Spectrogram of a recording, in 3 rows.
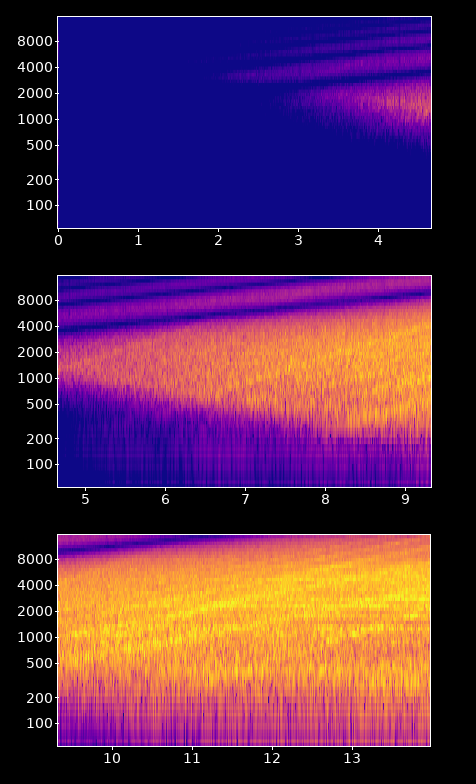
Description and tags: Riser Cymbal 03
Riser made with Massive in Reaper. Eight bars long.
riser, edm, trance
